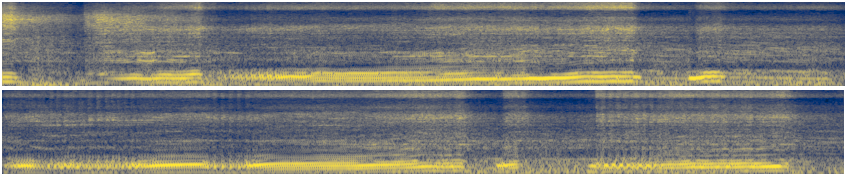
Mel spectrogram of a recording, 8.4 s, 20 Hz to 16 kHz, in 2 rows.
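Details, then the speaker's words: Yamaha YZ125 two-stroke started cold without choke: ragged, burbling idle with uneven pitch and sputters, running very rich, smoking and dripping oil from the silencer; jetting changes helped but the cause turned out to be a carburettor float problem letting fuel leak. "First test, we're going to try it without the choke. Yeah, that sounds really rich already."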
